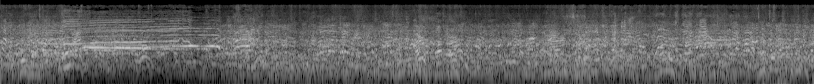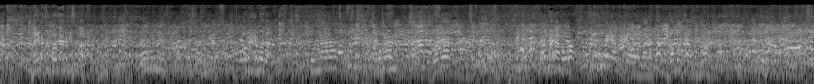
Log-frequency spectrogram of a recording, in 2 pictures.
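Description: A large, tightly packed crowd, mostly women and girls, chattering and calling out all at once in a dense, continuous babble of voices. A shrill, wavering sound rises above the crowd from about two to four seconds in.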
